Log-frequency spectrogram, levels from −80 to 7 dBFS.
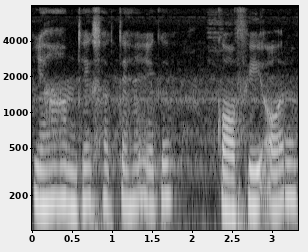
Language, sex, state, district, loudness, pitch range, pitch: Hindi, male, Chhattisgarh, Sukma, -17 LUFS, 160-175 Hz, 170 Hz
